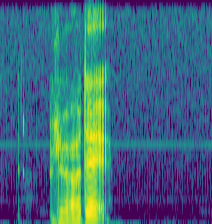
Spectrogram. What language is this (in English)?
Danish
